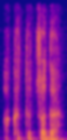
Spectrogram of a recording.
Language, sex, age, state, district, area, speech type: Kashmiri, male, 30-45, Jammu and Kashmir, Pulwama, rural, spontaneous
